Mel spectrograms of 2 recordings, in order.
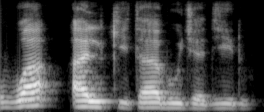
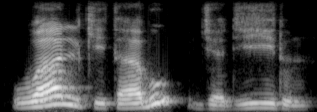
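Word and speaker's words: والكتاب جديد: Ça va pas être wa al kitabu jadidu. Parce que c'est un hamzatul wasl. C'est un hamza qui est instable. Wal kitabu jadidun.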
